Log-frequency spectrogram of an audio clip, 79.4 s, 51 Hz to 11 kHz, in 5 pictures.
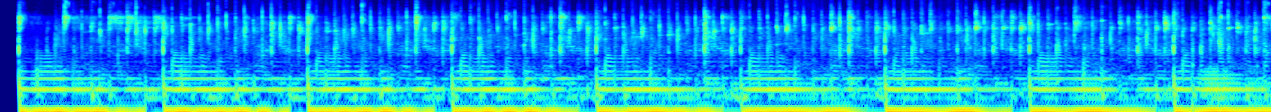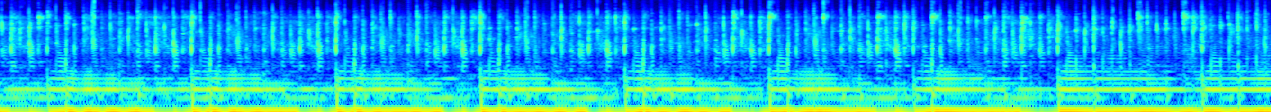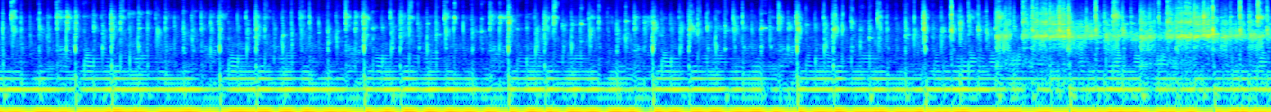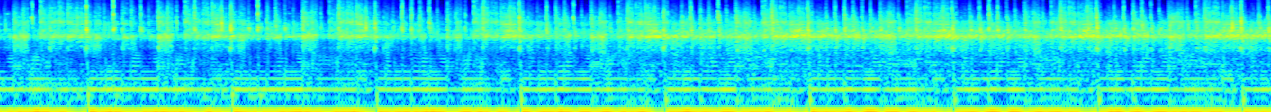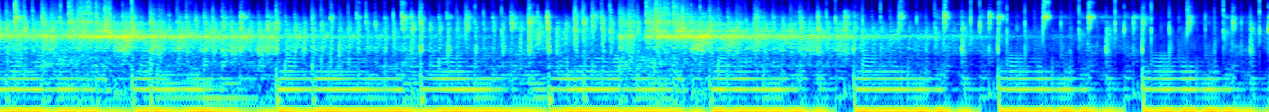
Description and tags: Drum kit in ableton with corpus effect. Bass heavy tom sounds great for techno track.
130-bpm, beat, drum, heavy, pipe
